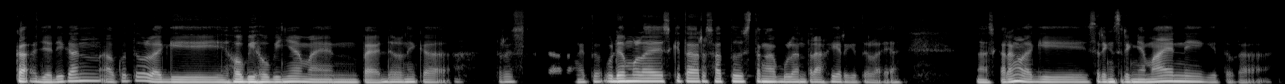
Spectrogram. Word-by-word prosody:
Kak, 135 -2 +2
jadi 110 +1 0
kan 165 +3 -1
aku 120 +4 -7
tuh 170 +2 -4
lagi 110 -2 0
hobi-hobinya 115 +1 +4
main 110 -2 -1
padel 110 +2 -2
nih 120 0 -1
Kak. 105 -2 -7 0.5
Terus 120 0 -11
sekarang - - -22
itu 115 +3 -8
udah 140 0 +5
mulai 145 -1 +5
sekitar 140 -1 -1
1,5 130 -1 0
bulan 120 -1 -2
terakhir 115 +1 -5
gitu 105 -1 -10
lah 95 0 -10
ya. 100 +1 -10 0.8
Nah, 100 - -1
sekarang 120 +10 +2
lagi 110 -2 -2
sering-seringnya 115 -1 -1
main 140 +4 +2
nih, 125 -5 -2
gitu 105 +2 -16
Kak. 110 +6 -16
115 Hz, 145 wpm, -22 LUFS, 110-130 Hz, 0.8 s, udah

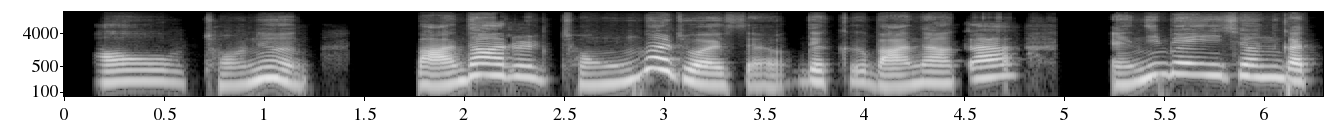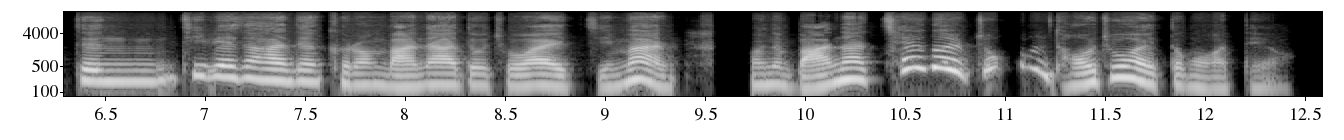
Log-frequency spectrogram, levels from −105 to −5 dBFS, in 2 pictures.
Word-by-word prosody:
어우 195 0 -1
저는 180 +4 0 0.5
만화를 255 - +4
정말 180 - +2
좋아했어요. 160 -6 0
근데 195 0 0
그 190 - -11
만화가 180 - +2 0.5
애니메이션 280 - +1
같은 200 -1 0
TV에서 265 -2 -1
하는 200 -3 +1
그런 160 -3 -5
만화도 155 +2 0
좋아했지만 145 +4 -1 0.4
저는 160 -1 -6
만화책을 225 - +2
쪼끔 430 -2 -6
더 160 -3 -2
좋아했던 190 - 0
것 135 - -7
같아요. 65 - -14
195 Hz, 285 characters per minute, -24 LUFS, 160-245 Hz, 0.5 s, 만화를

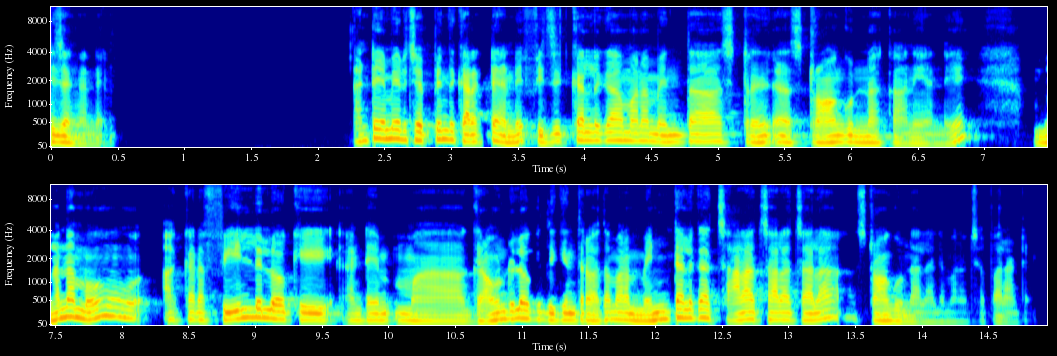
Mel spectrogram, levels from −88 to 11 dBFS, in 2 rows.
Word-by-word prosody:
నిజంగా 105 -7 +1
అండి. 85 - -12 1.9
అంటే, 130 +8 0
మీరు 160 -3 +2
చెప్పింది 155 +2 +2
కరెక్టే 120 +2 +2
అండి. 105 +4 +1
ఫిజికల్‌గా 140 +5 0
మనం 130 -1 0
ఎంత 115 +2 -1 0.3
స్ట్రె 105 -4 -2 0.2
ఆహ్, 100 - +1
స్ట్రాంగున్నా 105 -1 +1
కానియండి. 85 0 -6 0.7
మనము 140 -2 +4 0.6
అక్కడ 120 +1 -5 0.2
ఫీల్డ్‌లోకి 130 -3 +3 0.3
అంటే 105 +1 -3 0.3
మా 95 - -1 0.4
గ్రౌండ్‌లోకి 130 +7 +2
దిగిన 110 0 0
తర్వాత, 100 +1 0
మనం 115 -3 +2
మెంటల్‌గా 145 +6 +2
చాలా, 115 +4 +3
చాలా, 120 0 +2
చాలా 120 +6 +2 0.3
స్ట్రాంగుండాలండి 85 -6 -4
మనం 80 0 -24
చెప్పాలంటే. 80 -4 -13
115 Hz, 120 wpm, -22 LUFS, 100-130 Hz, 1.9 s, మనము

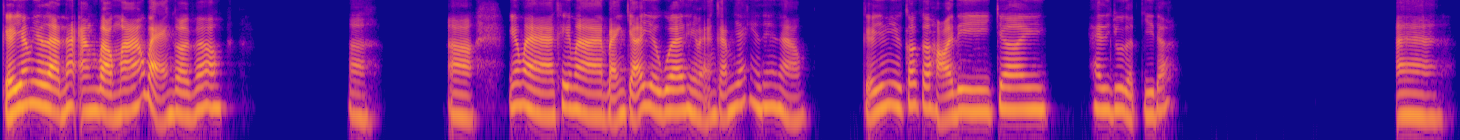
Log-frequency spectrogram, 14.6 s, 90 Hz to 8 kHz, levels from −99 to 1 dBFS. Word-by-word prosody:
kiểu 200 +3 +6
giống 275 +3 +5
như 280 -2 +3
là, 235 -3 +8
nó 260 +6 +2
ăn 230 -3 +1
vào 205 -3 +7
máu 220 +6 +3
bạn 170 +5 +3
rồi, 205 -2 0
phải 245 +2 +1
hông? 255 -1 0 1.3
À, 195 -2 -7 0.8
à, 195 -2 -1 0.3
nhưng 275 +2 -2
mà 215 -6 +4
khi 255 +2 -1
mà 210 -5 +3
bạn 195 +2 -1
trở 195 -5 +2
về 250 - -2
quê 225 0 +2
thì 230 -2 -2
bạn 200 +2 -6
cảm 205 +4 -3
giác 285 +5 -7
như 275 -4 -4
thế 260 - -3
nào? 195 -9 -5 0.6
Kiểu - - -5
giống 260 +3 -1
như, 270 -2 -3
có 275 +3 -2
cơ 255 -2 -1
hội 195 -6 0
đi 225 0 -1
chơi 245 -1 -1 0.4
hay 245 -1 -5
đi 235 - -3
du 240 - -4
lịch 200 -4 -7
gì 205 0 -4
đó? 235 +5 -7 2.3
À. 195 -1 -4
230 Hz, 180 wpm, -24 LUFS, 200-250 Hz, 2.3 s, là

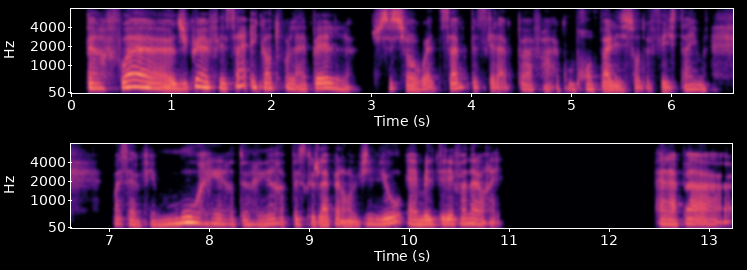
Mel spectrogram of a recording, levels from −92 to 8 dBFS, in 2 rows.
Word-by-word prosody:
parfois, 195 +2 +4
heu, - - +4
du 170 +1 +2
coup - - +3
elle 220 -4 +6
fait 200 -4 -3
ça 270 +11 0
et 215 - +1
quand 180 -3 -3
on - - -1
l'appelle, 170 0 -1
tu - - -5
sais - - +5
sur 145 -6 +3
WhatsApp 185 +5 -1
parce - - -7
qu'elle - - -5
a - - -4
pas 150 -3 -7
enfin, 150 - -9
elle - - -11
comprend 155 -2 -7
pas 140 -2 0
les 140 - -2
histoires 135 -1 -2
de - - -11
FaceTime. 150 +6 -6 0.7
Moi, 170 - -5
ça 155 -2 -3
me 130 - -7
fait 135 0 -8
mourir 170 +1 +3
de 150 - -5
rire 155 +3 -4
parce 155 -1 -3
que 135 - -4
je 135 - +3
l'appelle 140 +1 0
en 130 - -2
vidéo 160 +6 0
et 165 - 0
elle 150 - +1
met 150 - +4
le 155 - +1
téléphone 165 +1 0
à 170 - +3
l'oreille. - - -5 1.5
Elle 160 -1 0
a 145 - +2
pas, 160 +1 0
heu, - - -5
160 Hz, 230 wpm, -25 LUFS, 150-180 Hz, 1.5 s, elle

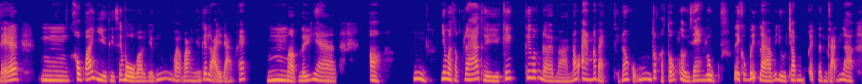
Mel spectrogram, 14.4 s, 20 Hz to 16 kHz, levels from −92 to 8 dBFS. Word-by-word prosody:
sẽ, 210 +6 +5 0.4
ừm, 200 -2 +1
không 240 +2 +3
quá 245 +3 +6
nhiều 230 -10 +3
thì 180 - -2
sẽ 215 - -2
bù 185 -5 +6
vào 170 -1 +1
những 225 +11 -5
bằng 185 -4 -3
bằng 180 -1 -2
những 175 +1 -6
cái 240 - +1
loại 235 - +1
đạm - - -4
khác. 235 +2 -5 0.3
Ừm, 200 +1 +4
hợp 170 -3 +3
lý 180 +3 +1
nha. 180 -8 0 0.6
Ờ, 205 - +3 0.6
ừm, 265 +1 +3 0.4
nhưng 265 +1 +4
mà 235 - +6
thật 195 -2 -7
ra 235 - +2
á 260 - +4
thì 175 -5 0
cái 280 +1 -1
cái 300 - 0
vấn 300 -1 0
đề 180 -9 0
mà 165 -1 -6
nấu 250 +11 0
ăn 235 -5 +1
á 260 - +1
bạn, - - -2
thì - - -16
nó 225 +3 +1
cũng 235 +1 -2
rất 290 +5 -4
là - - -4
tốn 195 +3 0
thời 190 -9 +2
gian 200 +3 0
luôn. 210 -4 +4 0.3
Thế - - 0
thì 250 - +6
không 230 -2 -4
biết 250 0 +1
là 185 -3 +4
ví 220 - -3
dụ 195 -5 +1
trong 210 0 0
cái - - -4
tình 180 -3 -4
cảnh 200 - -3
là 200 -6 -1
205 Hz, 245 wpm, -24 LUFS, 180-235 Hz, 0.6 s, quá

